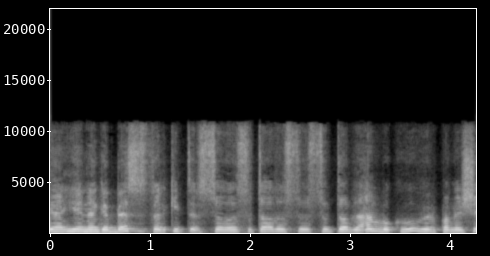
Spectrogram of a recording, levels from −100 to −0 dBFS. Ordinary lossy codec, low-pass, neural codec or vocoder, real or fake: AAC, 64 kbps; 10.8 kHz; codec, 16 kHz in and 24 kHz out, 0.4 kbps, LongCat-Audio-Codec, two codebook decoder; fake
